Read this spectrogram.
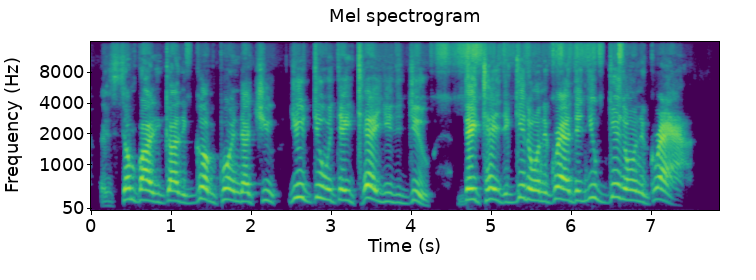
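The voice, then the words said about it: Poor imitation of another person's voice. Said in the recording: “that was a bad impression of Stephen.”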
